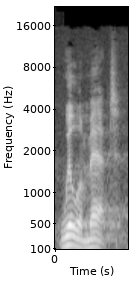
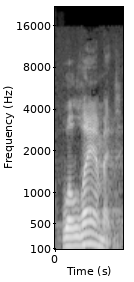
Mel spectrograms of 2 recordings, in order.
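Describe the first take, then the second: First: The ending does not rhyme with 'damn it'. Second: The ending rhymes with 'damn it'. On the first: The speaker calls it wrong. "you heard it referred to as Willamette" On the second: The speaker calls it right. "the way you pronounce it is Willamette, damn it"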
